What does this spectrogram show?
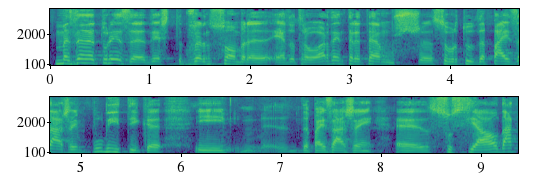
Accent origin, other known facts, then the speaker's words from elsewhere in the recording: Portalegre, Alentejo, Portugal; moved away; eu sou de Porto Alegre.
